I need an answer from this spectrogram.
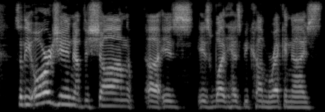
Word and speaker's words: Shang: Okay, it's not pronounced Shang, it's pronounced Shang.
